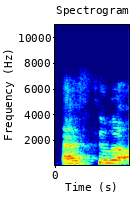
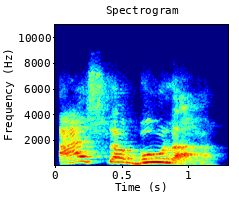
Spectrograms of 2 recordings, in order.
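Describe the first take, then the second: First: "Astula" in three syllables, missing the "bu"; mispronounced place name. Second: "Ashtabula" drawn out slowly, high, all four syllables; corrected place name. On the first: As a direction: tentatively sound out "Astula", voice raised. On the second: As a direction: land "Ashtabula" in full, with "sh" and "BU". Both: Real, not acted. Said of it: "Let's see what it's called".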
